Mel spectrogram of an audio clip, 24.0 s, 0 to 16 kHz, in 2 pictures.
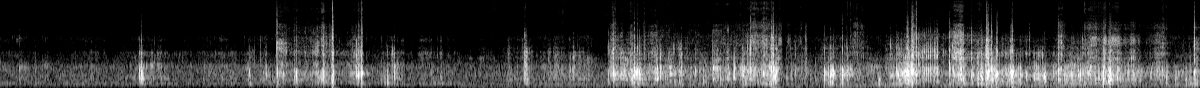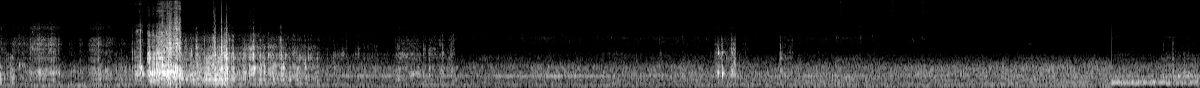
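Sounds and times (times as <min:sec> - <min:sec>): scraping and rustling: 0:00.0 - 0:21.0.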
